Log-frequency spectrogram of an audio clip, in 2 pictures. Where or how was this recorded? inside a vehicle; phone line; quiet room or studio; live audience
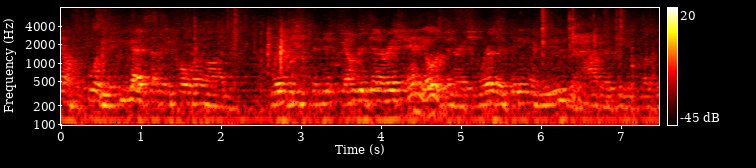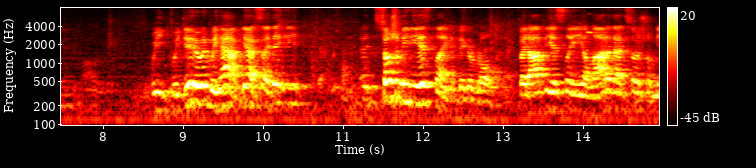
live audience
